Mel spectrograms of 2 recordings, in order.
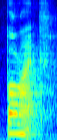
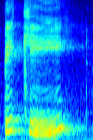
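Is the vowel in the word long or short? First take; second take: long; short. First: The vowel is a long i sound. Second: The vowel is short, with an extra syllable. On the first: The speaker calls it right. "needs the long I sound" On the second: The speaker calls it wrong. "we don't say bicky"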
